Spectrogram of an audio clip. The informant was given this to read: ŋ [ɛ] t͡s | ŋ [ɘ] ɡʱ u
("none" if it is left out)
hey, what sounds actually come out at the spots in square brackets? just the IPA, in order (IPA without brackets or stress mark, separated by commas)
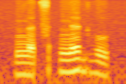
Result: ə, ɘ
